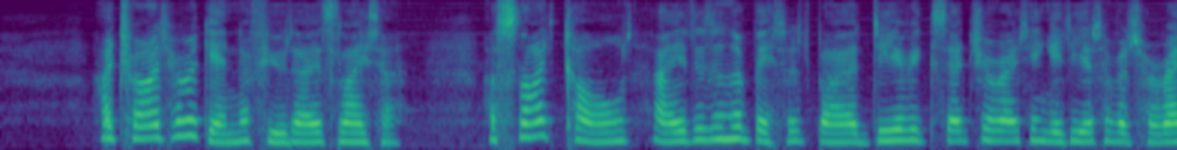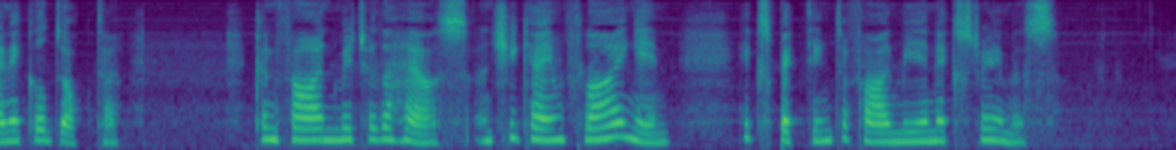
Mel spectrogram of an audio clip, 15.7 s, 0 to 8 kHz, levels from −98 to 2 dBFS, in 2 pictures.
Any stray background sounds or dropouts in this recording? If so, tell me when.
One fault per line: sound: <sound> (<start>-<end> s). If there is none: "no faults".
no faults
